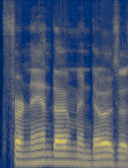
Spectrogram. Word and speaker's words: Fernando Mendoza: How do you say I can't I can't pronounce it. It's a Fernando Mendoza. So, like Fernando Mendoza.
